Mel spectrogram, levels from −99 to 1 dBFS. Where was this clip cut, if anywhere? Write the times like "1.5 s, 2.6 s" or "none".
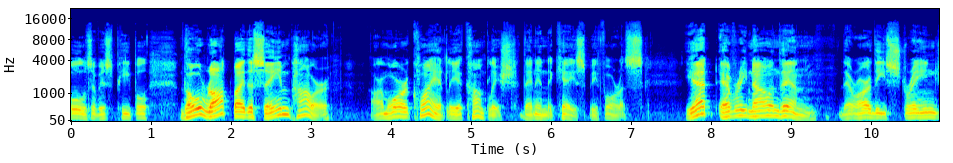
7.6 s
